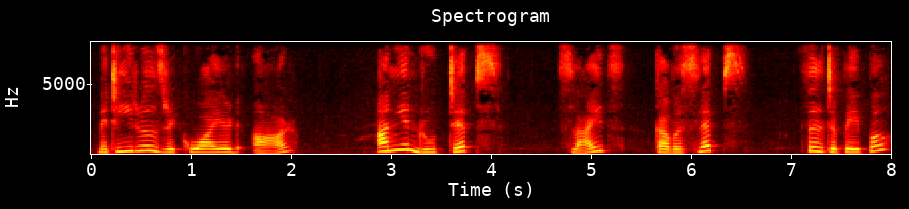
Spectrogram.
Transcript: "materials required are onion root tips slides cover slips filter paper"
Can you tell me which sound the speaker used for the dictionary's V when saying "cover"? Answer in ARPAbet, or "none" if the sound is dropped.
V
